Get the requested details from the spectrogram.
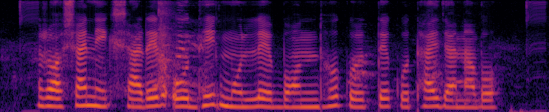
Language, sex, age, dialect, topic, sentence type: Bengali, female, 18-24, Rajbangshi, agriculture, question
